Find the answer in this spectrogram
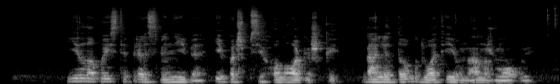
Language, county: Lithuanian, Kaunas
